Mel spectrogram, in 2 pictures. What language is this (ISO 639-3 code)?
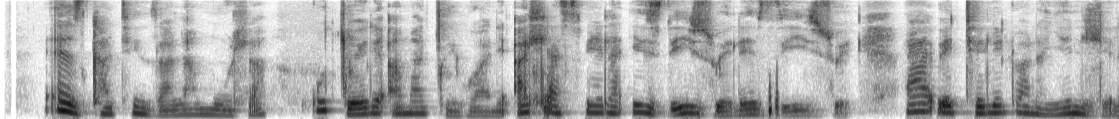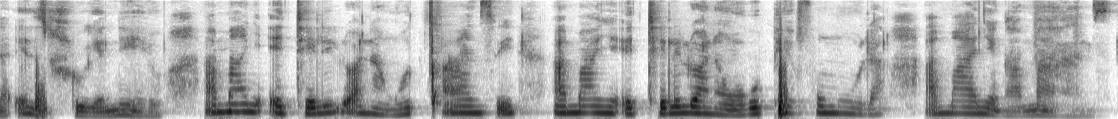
nde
